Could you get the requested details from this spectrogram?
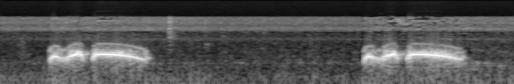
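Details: Two identical low spotted dove phrases about three seconds apart, each a stuttering double note then a long mellow falling coo, from a full calling, urging and cooing repertoire; faint steady hiss behind.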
